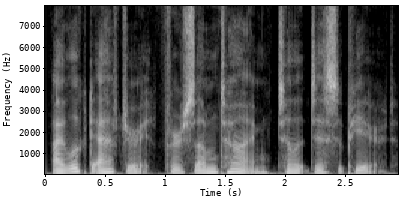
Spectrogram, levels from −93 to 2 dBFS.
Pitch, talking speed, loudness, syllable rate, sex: 125 Hz, 205 wpm, -21 LUFS, 5.5 syllables/s, male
